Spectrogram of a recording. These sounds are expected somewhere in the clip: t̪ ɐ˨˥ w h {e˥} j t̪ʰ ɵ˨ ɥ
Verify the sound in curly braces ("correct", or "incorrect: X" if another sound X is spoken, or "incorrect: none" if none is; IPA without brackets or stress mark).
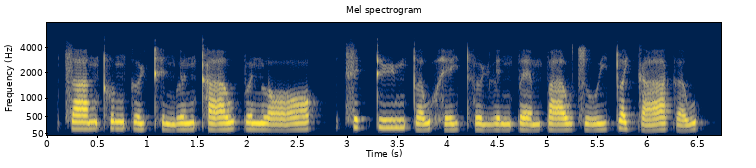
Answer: incorrect: e˨˥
